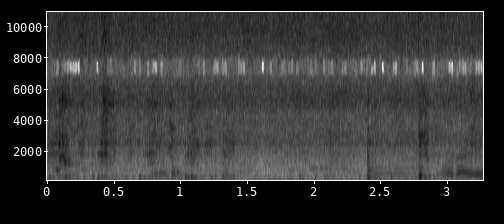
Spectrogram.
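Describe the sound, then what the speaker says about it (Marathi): Onion fries in a pan until browning, a soft continuous sizzle with a few sharper stirring clinks from a utensil against the pan, close by and fairly quiet. "कांदा थोडा ब्राऊन होत ठेवत आहे"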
